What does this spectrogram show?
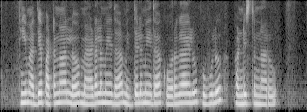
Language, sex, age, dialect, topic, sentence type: Telugu, female, 25-30, Utterandhra, agriculture, statement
